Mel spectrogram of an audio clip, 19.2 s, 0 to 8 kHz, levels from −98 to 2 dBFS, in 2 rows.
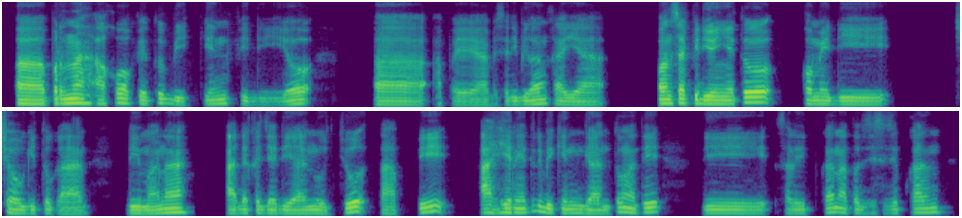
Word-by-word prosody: Eee, 105 -2 +6
pernah, 120 +2 +5
aku 125 +4 +2
waktu 120 -1 -14
itu 125 +3 -1
bikin 105 +3 -4
video, 90 0 -2 0.6
eee, 90 -2 +1 0.2
apa - - -15
ya, 80 -1 -4
bisa 90 +4 -12
dibilang 100 +5 0
kayak, 90 -3 -2 0.5
konsep 115 +2 +5
videonya 105 -2 +5
itu 145 +7 +7 0.2
comedy 95 -3 -1 0.7
show 95 -3 0
gitu 95 +2 -5
kan, 85 +1 -3 0.4
di 95 0 +3
mana 115 +6 +2 0.3
ada 95 +1 0
kejadian 95 -1 -1
lucu 120 +10 +2 0.2
tapi 115 +9 -1 0.3
akhirnya 110 +1 +2
tuh 155 - -10
dibikin 105 -3 -1
gantung, 95 +7 -1
nanti 125 +4 0 0.4
diselipkan 95 +3 -3
atau 105 -3 -3
disisipkan 100 +5 -5
100 Hz, 105 wpm, -22 LUFS, 90-115 Hz, 0.7 s, itu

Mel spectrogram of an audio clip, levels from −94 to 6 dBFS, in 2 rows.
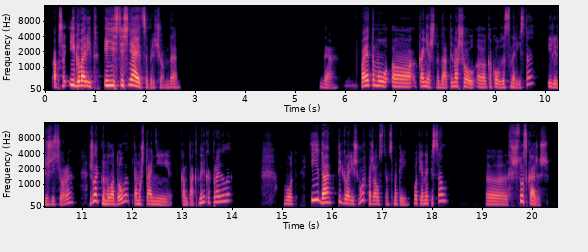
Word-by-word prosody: Абсо 195 - 0
и 230 -2 +8
говорит, 200 -3 +8
и 210 -1 +6
не 215 0 +8
стесняется 205 - +6
причем, 130 -1 -11
да. 135 -3 -8 2.8
Да. 130 -4 -12 0.4
Поэтому, 200 -2 +3
а, 160 -3 0
конечно, 165 -7 -2
да, 130 -2 -3
ты 170 - -8
нашел, 165 -6 -1
э, 145 -3 -3
какого-то 135 -1 -4
сценариста 135 - -8 0.3
или 155 -5 -4
режиссера, 135 +8 -8 0.3
желательно 270 -11 0
молодого, 140 - -1
потому 150 - -5
что 155 - -6
они 130 -4 -6 0.2
контактные, 140 - -6
как 215 -3 -11
правило. 250 +5 -5 1.1
Вот. 150 -2 -7 0.3
И 320 +2 +4
да, 205 -1 +4
ты 245 - -6
говоришь: 165 -8 -2
"Вот, 305 +5 -6
пожалуйста, 150 -2 -6
смотри, 130 -2 -10
вот 170 0 -6
я 155 - -4
написал. 260 - -5 0.8
А, 130 -3 -6
что 260 - -3
скажешь?" 135 - -3
155 Hz, 125 wpm, -23 LUFS, 135-205 Hz, 2.8 s, и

